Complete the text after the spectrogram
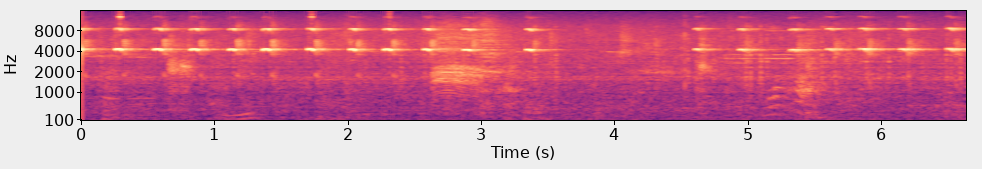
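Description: A squirrel gives sharp, high chirps in a quick steady series, about three or four a second.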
